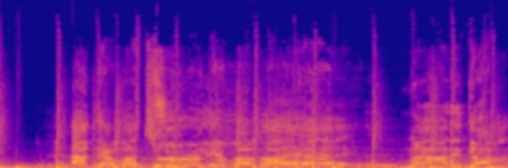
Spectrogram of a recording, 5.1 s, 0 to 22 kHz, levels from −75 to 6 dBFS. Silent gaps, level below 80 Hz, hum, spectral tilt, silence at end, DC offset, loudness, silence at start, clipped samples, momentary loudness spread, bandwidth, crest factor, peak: none; -20 dBFS; none; -4.5 dB/octave; 0 s; under 0.1%; -13 LUFS; 0 s; 0.1%; 8 LU; 20 kHz; 12 dB; 0 dBFS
